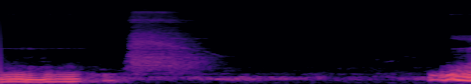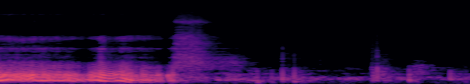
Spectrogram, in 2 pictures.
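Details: Sleeping French Bulldog snoring: a low, rattling snore in the first second, then a longer growly snore with a wavering tone lasting nearly two seconds mid-way. Breathy exhales come between the snores, with quiet pauses and a few faint clicks near the end.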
